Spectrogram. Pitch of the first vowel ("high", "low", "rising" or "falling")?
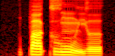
high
